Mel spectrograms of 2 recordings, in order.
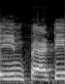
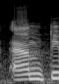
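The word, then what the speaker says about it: empty: इसको हम लोग दोस्तों इम्पैटी नहीं पढ़ेंगे, क्या पढ़ेंगे दोस्तों, इसको एम्प्टी पढ़ेंगे। क्या पढ़ेंगे, एम्प्टी। एम्प्टी मीन खाली।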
